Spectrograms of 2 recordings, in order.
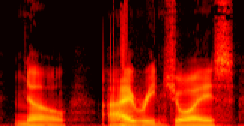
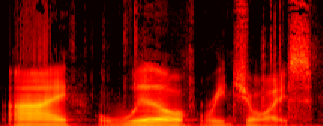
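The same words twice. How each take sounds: First: I stressed, very slow; slow emphatic. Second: WILL stretched, very slow; very slow emphatic. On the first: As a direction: plant I slowly. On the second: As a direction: draw WILL out slowly. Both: Shown as a demonstration.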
